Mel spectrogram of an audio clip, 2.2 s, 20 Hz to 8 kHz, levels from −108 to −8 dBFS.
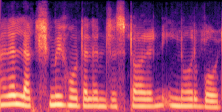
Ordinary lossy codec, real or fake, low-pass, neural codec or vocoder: none; fake; none; codec, 16 kHz, 2 kbps, FunCodec, trained on Chinese and English, 25 frames a second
